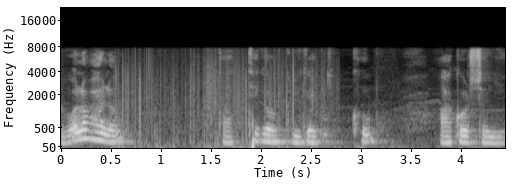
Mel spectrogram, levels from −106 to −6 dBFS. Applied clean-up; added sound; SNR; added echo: none; Crackle; 16 dB; none.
